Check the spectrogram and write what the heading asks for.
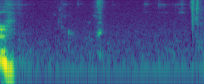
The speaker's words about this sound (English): I need to take a sip of water here, excuse me.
